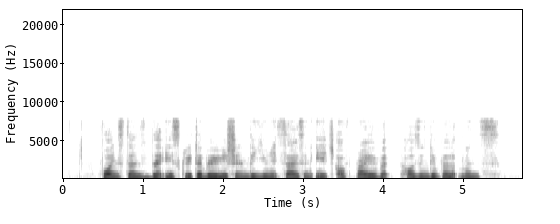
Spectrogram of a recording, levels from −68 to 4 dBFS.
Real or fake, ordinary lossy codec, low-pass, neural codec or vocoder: fake; none; none; codec, 16 kHz, 4 kbps, FreqCodec, larger model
